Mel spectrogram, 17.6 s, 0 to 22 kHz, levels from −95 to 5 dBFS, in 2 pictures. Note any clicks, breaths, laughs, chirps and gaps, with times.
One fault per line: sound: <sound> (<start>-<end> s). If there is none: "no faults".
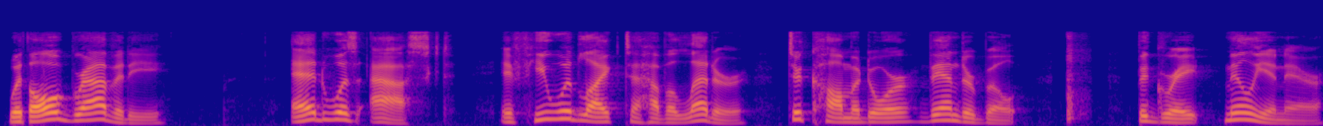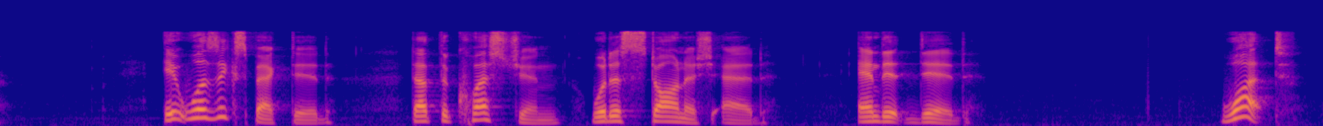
sound: tap (7.1-7.3 s)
